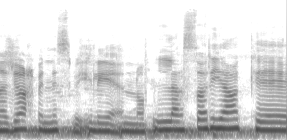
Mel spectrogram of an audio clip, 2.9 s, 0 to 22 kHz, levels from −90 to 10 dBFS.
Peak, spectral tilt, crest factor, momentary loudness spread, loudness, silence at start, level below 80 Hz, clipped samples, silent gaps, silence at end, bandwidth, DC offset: -18 dBFS; -7.5 dB/octave; 10 dB; 3 LU; -29 LUFS; 0 s; -62 dBFS; under 0.1%; none; 0 s; 11 kHz; under 0.1%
